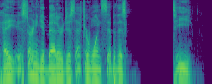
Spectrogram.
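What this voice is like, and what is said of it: Hoarse, strained voice. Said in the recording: “Started losing my voice yesterday”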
